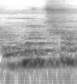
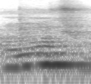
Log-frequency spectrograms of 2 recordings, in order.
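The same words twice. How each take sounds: First: The vowel is said without nasalization. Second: The vowel is said through the nose. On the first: The speaker calls it wrong. "अगर आप पूछ बोलते हैं तो ये wrong होगा" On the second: The speaker calls it right. "ये आपका सही उच्चारण होगा"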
